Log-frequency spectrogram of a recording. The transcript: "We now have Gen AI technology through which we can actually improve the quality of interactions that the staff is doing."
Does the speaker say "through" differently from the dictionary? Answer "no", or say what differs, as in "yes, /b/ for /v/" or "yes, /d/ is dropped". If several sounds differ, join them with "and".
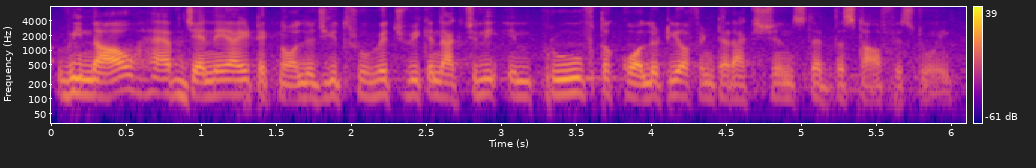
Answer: yes, /t/ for /θ/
